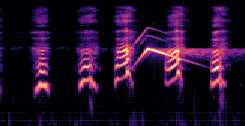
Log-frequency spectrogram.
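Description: A cartoon character's voice making short, breathy gasps in a steady rhythm, about two or three a second, like panting. About halfway through there is a quick glide that rises and then falls.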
